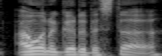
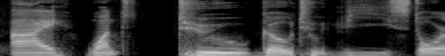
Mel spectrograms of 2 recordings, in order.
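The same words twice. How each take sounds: First: The small words are reduced to schwa vowels. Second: The small words keep their full, long vowels. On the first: "But I use the same, sound is one of the easiest sounds to make" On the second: "like all these are longs"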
